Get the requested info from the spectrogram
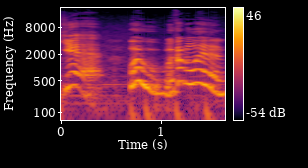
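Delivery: excited cheer from a group.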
